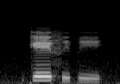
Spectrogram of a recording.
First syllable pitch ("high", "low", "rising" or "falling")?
high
